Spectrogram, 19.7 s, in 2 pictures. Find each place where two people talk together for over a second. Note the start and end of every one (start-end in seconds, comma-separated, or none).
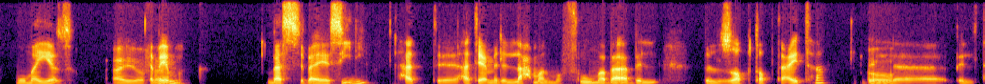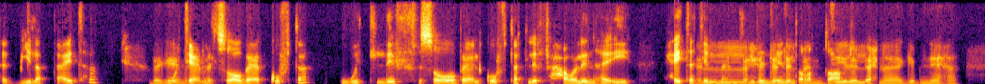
16.8-18.4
